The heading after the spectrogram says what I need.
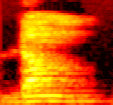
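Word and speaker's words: dumb: डम वर्ड जो है डीयू एम भी लिखा जाता है लेकिन बी साइलेंट है इसलिए इसको डम बोलते हैं साउंड साउंड वाइज इसको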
